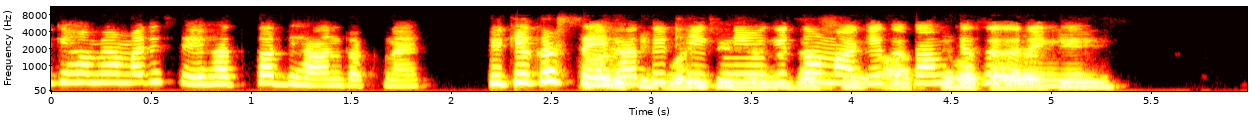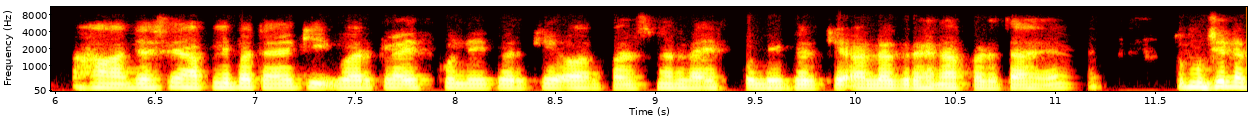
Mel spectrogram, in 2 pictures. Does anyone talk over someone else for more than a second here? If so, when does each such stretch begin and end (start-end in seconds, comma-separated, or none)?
2.7-5.1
